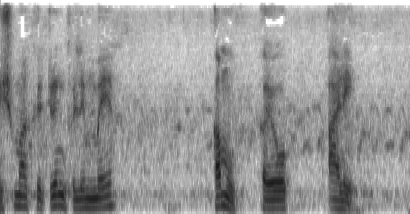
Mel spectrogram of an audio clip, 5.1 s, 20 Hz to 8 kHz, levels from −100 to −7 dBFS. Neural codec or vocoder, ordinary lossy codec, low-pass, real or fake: codec, 24 kHz, 0.9 kbps, WavTokenizer, medium speech release version 2; MP3, 32 kbps; 7.2 kHz; fake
